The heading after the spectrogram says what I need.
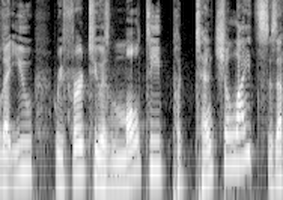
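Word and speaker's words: multipotentialite: group of people that you referred to as multi-potential lights is that how you do how am i pronouncing that right it's multi-potential it's you got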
